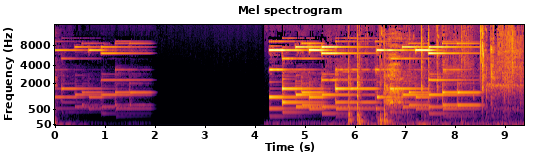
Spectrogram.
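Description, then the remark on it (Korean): A second mobile phone used for work rings in a mother's workroom with a bright, melodic ringtone, breaks off for a couple of seconds, then starts again fuller and busier, with a few brief clattery bursts mixed in. No one speaks. “네 엄마 작업실에서 들리는 거 맞지?”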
